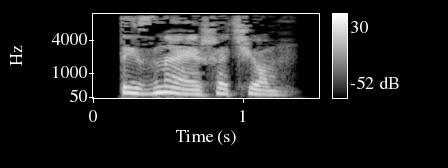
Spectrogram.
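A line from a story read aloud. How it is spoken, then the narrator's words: Barked. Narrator (Russian): рявкнула я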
